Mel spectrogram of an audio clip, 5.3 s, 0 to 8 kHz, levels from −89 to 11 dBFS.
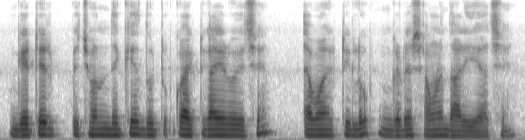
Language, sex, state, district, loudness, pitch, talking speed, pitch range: Bengali, male, West Bengal, Cooch Behar, -16 LUFS, 120 Hz, 160 wpm, 115-130 Hz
